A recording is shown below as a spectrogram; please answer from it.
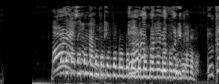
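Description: A cartoon child's voice letting out one long, wavering wail that slides slowly down in pitch, starting about half a second in.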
